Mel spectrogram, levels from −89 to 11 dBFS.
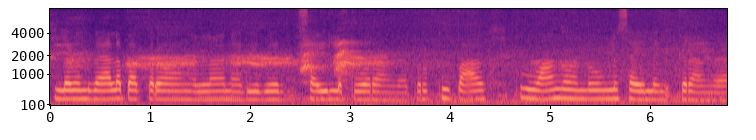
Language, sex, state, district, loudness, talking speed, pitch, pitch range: Tamil, female, Tamil Nadu, Kanyakumari, -16 LUFS, 140 wpm, 210 Hz, 205-220 Hz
